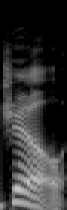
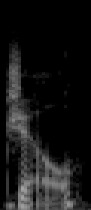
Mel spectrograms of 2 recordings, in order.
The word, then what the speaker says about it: gill: bet you it was it was said like Jill um because like the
